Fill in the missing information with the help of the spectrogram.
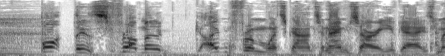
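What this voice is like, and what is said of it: Usual voice. Nothing is said of it.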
